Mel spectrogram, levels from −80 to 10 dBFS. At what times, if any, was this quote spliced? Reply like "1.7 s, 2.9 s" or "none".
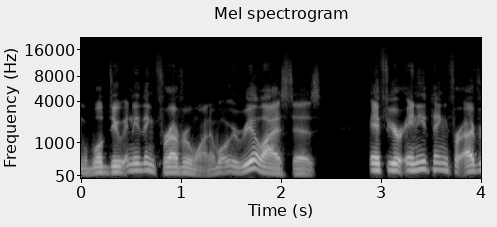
none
